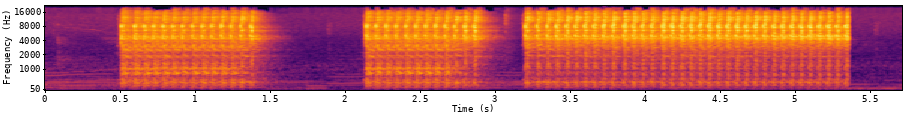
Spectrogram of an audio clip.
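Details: 1968 Jaguar 420G renewed SU electric fuel pump, bench-tested with thumb over inlet: fast even chattering in roughly one-second bursts with short pauses; pulling suction normally, about two or three psi.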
